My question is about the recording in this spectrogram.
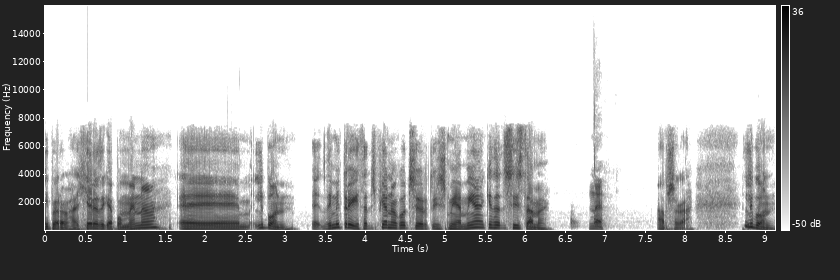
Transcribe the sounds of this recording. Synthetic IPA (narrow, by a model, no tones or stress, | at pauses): ipeɾo̞xɐ̰çe̞ɾe̞t̪e̞ceɐpo̞me̞nɐe | lipo̞n | ðimit̪ɾiθɐt̪ispçɐno̞e̞ɣo̞t̪i̥seɾot̪isizmiɐmiɐce̞θɐt̪i̥sizit̪ɐme̞̰ | ne | ɐpso̰ɣɐ̰lipo̞n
